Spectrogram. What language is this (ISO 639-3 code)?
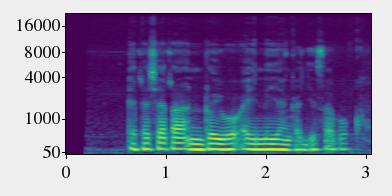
mas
